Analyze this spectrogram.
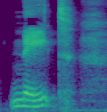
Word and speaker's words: Noethe: Yes, it's pronounced Nate. Don't ask. Kind of a interesting pronunciation that you wouldn't expect, but I am a realtor in Indianola serving the Des Moines metro area.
